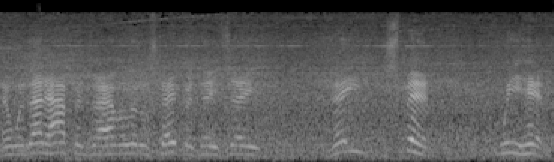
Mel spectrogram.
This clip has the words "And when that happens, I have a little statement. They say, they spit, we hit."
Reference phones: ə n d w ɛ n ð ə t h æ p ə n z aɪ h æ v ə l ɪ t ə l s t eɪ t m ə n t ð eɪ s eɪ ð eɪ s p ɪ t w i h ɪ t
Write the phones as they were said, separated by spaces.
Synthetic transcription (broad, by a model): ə n w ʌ n ð ə t h æ p ə n z aɪ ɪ v ə l ɪ t l s t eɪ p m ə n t ð eɪ s eɪ ð eɪ s p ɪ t w i h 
